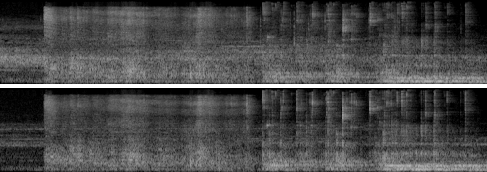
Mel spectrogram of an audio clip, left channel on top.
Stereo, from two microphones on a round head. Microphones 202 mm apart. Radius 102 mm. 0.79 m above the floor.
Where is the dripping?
50° right (ahead or behind), 1.3 m.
